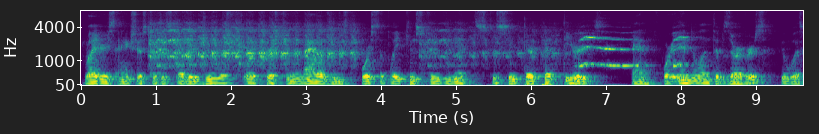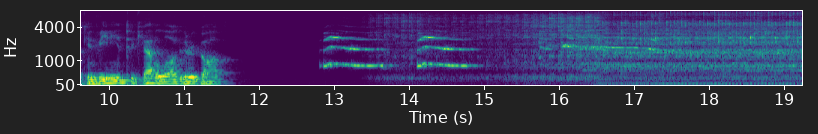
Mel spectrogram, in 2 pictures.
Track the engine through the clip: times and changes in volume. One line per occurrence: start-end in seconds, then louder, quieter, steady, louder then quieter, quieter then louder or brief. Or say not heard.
0.0-6.8 quieter
13.3-19.2 louder.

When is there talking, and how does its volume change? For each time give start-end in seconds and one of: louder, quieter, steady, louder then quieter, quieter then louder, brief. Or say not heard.
0.0-11.5 steady.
